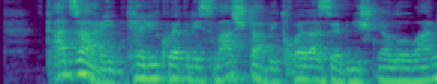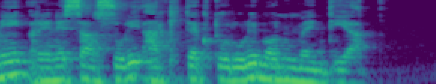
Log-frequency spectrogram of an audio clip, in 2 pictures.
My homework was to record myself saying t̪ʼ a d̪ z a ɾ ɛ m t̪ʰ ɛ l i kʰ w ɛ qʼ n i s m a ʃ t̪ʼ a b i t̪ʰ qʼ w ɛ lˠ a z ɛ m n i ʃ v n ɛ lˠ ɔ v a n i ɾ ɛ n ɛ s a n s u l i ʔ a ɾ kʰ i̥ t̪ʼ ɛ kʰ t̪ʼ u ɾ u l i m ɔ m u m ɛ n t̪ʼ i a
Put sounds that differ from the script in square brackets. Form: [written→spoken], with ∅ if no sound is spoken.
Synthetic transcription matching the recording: t̪ʼ a d̪ z a ɾ [ɛ→i] m t̪ʰ ɛ l i kʰ w ɛ qʼ n i s m a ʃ t̪ʼ a b i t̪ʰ qʼ w ɛ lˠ a z ɛ m n i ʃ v n ɛ lˠ ɔ v a n i ɾ ɛ n ɛ s a n s u l i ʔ a ɾ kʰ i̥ t̪ʼ ɛ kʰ t̪ʼ u ɾ u l i m ɔ [m→n] u m ɛ n t̪ʼ i a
